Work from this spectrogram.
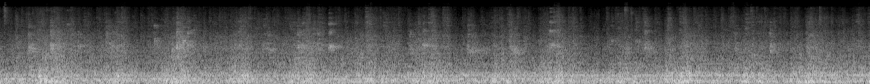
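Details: Whirlpool gas dryer model LGR7648KQ1 running: heavy low rumble with a loose thump about 48 times a minute, in time with the drum; both the left and right drum support rollers were found worn.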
